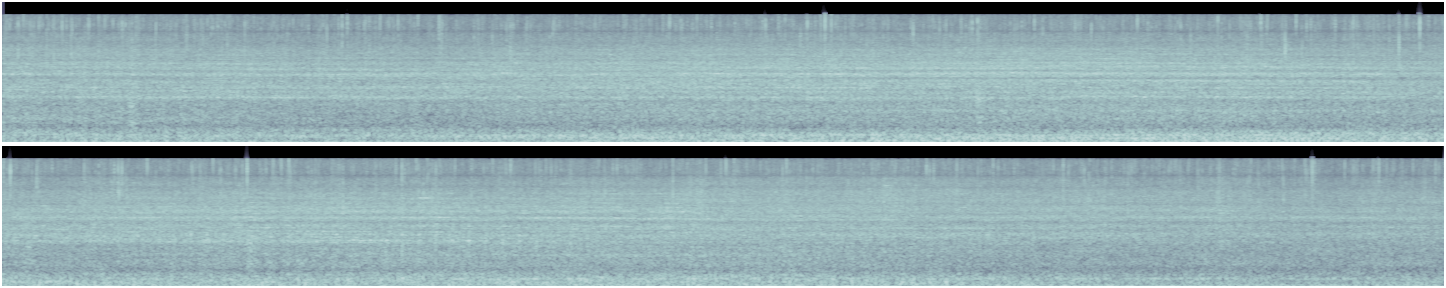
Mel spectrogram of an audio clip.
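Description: A long mixed freight train of autoracks, covered hoppers and boxcars rolling steadily past, its wheels rumbling on the rails, with heavy rain falling.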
